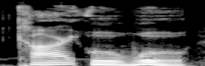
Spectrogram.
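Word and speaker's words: Kiowa: Kya the Kya, pronounced Kaou Woo, whose name means main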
